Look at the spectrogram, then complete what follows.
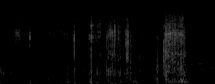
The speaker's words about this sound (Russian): мы просто вырываем одну страницу.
